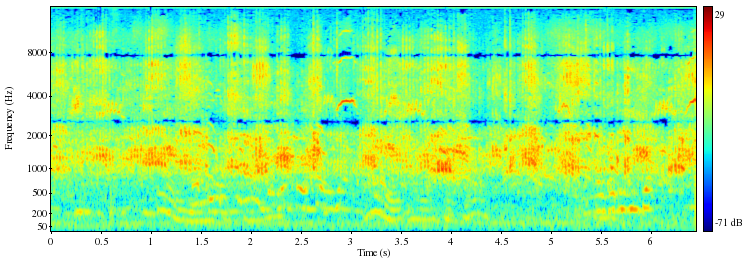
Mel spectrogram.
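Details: Massed Demoiselle cranes, around 2,500, flying overhead and arriving to drink at a small lake at Keechan, Rajasthan, India, in January 2016; a constant chorus of overlapping rolling calls, louder in pulses, with undulating low notes throughout.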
